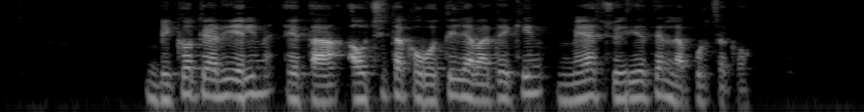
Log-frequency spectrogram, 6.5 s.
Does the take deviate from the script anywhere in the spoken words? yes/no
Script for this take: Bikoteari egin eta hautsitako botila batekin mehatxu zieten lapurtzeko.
no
